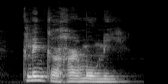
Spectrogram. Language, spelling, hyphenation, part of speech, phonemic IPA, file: Dutch, klinkerharmonie, klin‧ker‧har‧mo‧nie, noun, /ˈklɪŋ.kər.ɦɑr.moːˌni/, Nl-klinkerharmonie.ogg
- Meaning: vowel harmony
